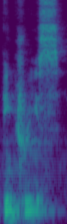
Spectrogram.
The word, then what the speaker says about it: increase: strength or quality again increase is two syllables accent is over the first syllable it is a verb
